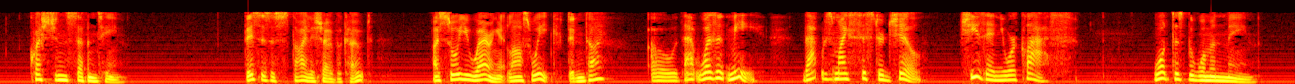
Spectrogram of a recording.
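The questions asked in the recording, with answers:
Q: What does the woman mean?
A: The man saw her sister Jill, not her, wearing the coat.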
